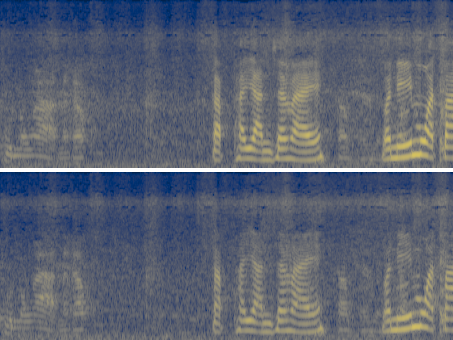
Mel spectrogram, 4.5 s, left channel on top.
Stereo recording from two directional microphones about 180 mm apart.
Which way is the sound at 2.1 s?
15° left (ahead or behind).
